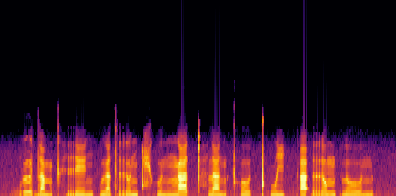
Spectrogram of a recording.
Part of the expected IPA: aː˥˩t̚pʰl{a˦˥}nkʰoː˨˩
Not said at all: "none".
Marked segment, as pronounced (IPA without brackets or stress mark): a˩˦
